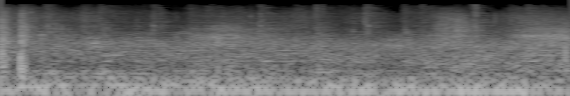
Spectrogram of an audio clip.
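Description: Wind rumbling on the microphone outdoors, an uneven low buffeting that carries on throughout, with a faint hiss above it.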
